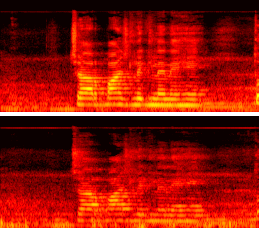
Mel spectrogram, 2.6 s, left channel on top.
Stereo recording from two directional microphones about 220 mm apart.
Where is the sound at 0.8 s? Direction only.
45° left (ahead or behind).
